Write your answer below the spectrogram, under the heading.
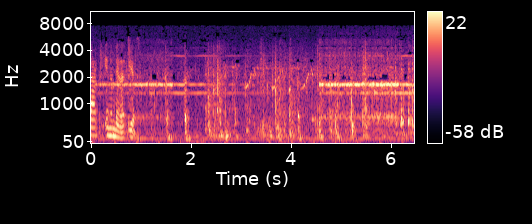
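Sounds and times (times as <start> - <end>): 
speech: 0.0 - 1.0
telephone ringing with a steady electronic tone: 0.0 - 6.4
clattering and shuffling noise: 1.3 - 6.4.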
